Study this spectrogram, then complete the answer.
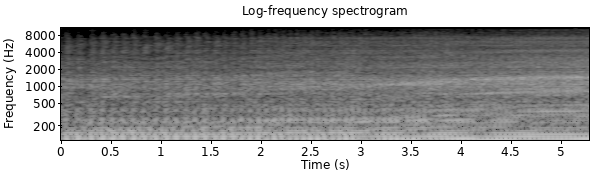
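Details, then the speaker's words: Yamaha YBR125 at about 5150 km, cold start on choke at beginning of season: steady, even single-cylinder thump at raised choke idle, lifting slightly as it warms; normal cold idle. "сейчас будет прогреваться и по мере прогрева стрелка будет приближаться к 4000 где-то около 3-4 минут ему надо разогрев"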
